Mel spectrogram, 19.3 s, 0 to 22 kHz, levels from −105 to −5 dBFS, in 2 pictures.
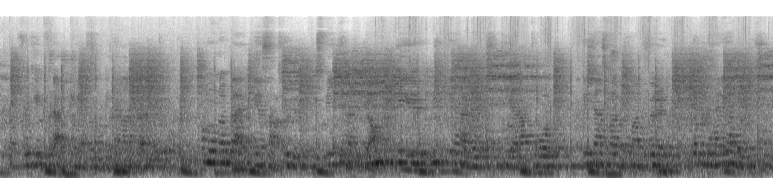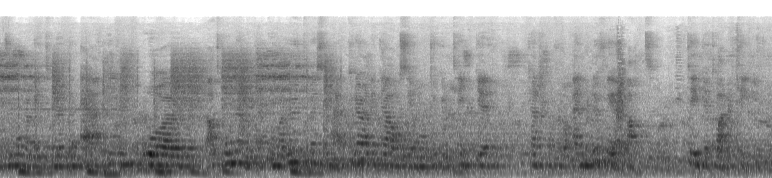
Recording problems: off-mic speech; far
room echo; noticeable; dies away in 0.7 s
background music; loud; throughout; 2 dB below the speech
murmuring crowd; loud; throughout; 8 dB below the speech

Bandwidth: 15.5 kHz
